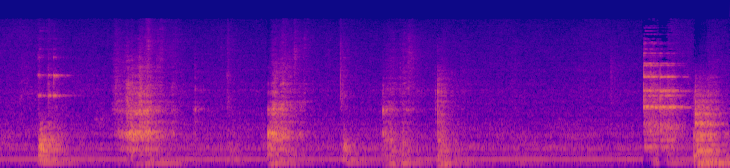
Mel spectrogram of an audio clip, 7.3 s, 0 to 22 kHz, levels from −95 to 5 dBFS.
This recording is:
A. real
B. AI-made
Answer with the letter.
A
